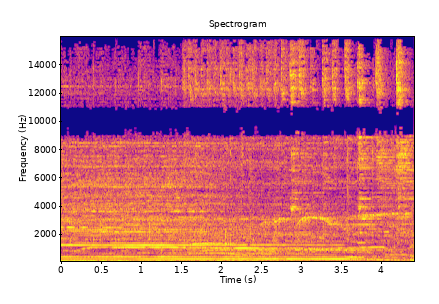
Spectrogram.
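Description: Live reggae band playing: a strong held bass note under sustained tones, with several gliding tones that rise and fall in pitch; the bass note changes near the end.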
